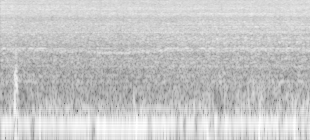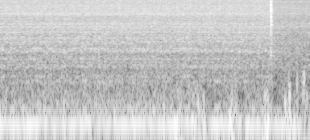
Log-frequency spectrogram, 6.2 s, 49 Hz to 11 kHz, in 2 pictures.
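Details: 1981 Chevy K10 V8 with Quadrajet carburetor, just fitted with a Mr Gasket heat dissipator against fuel boiling in the bowl and a new throttle cable replacing a binding one: steady, even low rumble at warm-up idle, no knocks, ticks or hunting; normal idle.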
